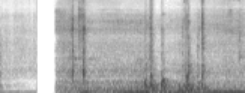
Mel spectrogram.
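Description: Automatic car driving along a rough concrete road, heard from inside: a loud, steady low rumble of engine and tyres starting about half a second in, with a few short knocks from the road surface.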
